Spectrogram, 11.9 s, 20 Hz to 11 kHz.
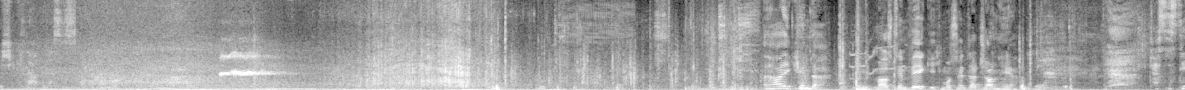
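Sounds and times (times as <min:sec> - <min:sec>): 
approaching car engine rumble: 0:00.0 - 0:11.8
broadband road noise: 0:00.0 - 0:11.8
brief high squeal: 0:02.2 - 0:02.9
speech: 0:07.8 - 0:10.7.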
